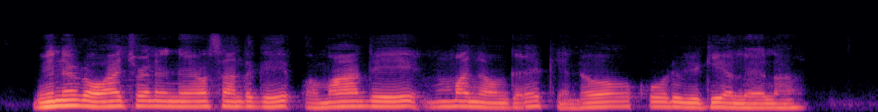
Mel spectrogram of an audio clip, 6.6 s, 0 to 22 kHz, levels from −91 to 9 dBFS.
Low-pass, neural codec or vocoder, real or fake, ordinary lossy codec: 7.2 kHz; codec, 16 kHz, 1.1 kbps, Voila-Tokenizer; fake; none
